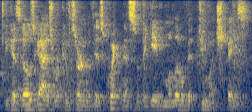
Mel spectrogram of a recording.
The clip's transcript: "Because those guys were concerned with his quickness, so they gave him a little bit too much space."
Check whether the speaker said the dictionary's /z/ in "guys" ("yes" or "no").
yes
